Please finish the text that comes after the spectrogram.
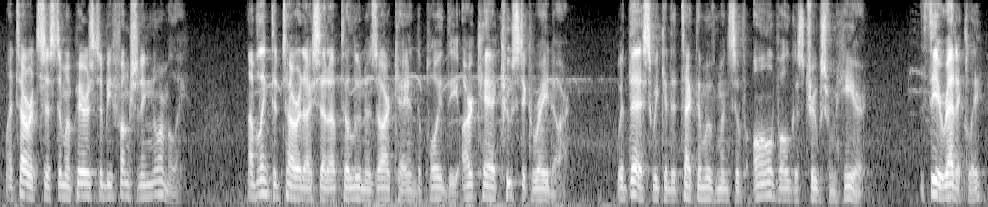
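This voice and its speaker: An actor playing a calm, analytical tech expert in a video game, articulate and dryly wry. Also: male voice, lowish voice, a little hiss or hum, natural voice.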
